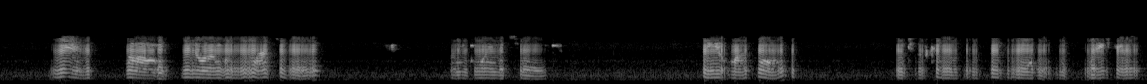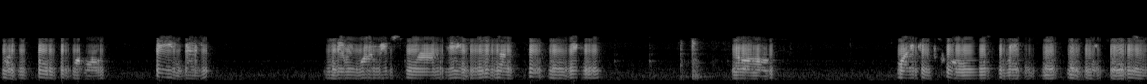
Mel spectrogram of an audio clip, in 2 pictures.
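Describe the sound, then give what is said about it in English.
A bad phone or radio line, thin and crackly, with a steady hiss under choppy, garbled bursts of a voice that keep cutting in and out. “Yeah, we got a little static here.”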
